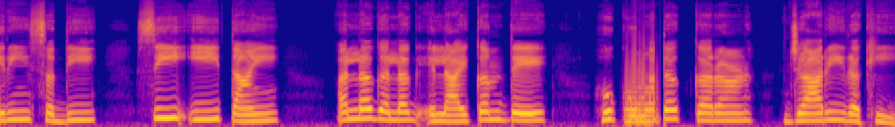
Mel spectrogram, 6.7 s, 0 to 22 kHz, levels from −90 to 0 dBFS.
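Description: From 4.65 s to 4.95 s the speech collapses into robotic sound from repeated short buffers: a rigid, metallic buzz at 188 Hz that loosely tracks the speech contour. The likely cause is audio arriving too slowly, with playback looping a tiny fragment, here about 5.3 ms long, to cover the gaps. For most of that stretch the looped fragment stands in for the real signal, which is skipped.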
